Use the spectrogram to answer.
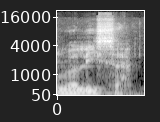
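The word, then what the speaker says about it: Roliça: a quick note there so the battle is spell rol I ca but I'm told it's pronounced Laura Lisa hope I'm right there'll be a lot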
